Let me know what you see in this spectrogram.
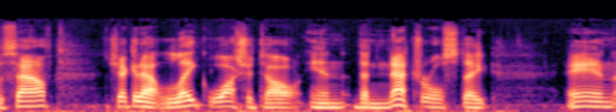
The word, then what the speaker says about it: Ouachita: Lake Ouachita is in Arkansas. Don't be confused. It's O-U-A-C-H-I-T-A, but pronounced Ouachita.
